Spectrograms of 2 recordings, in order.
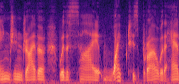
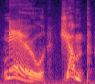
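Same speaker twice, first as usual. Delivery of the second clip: high loud call; 3 dB louder than usual. Acted. Driver calling Toad to jump from the slowing train, loud. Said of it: "he heard the driver call out".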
